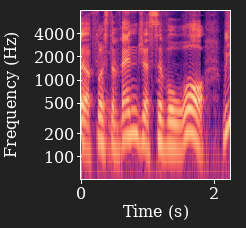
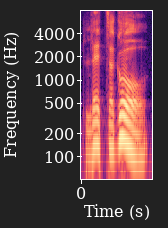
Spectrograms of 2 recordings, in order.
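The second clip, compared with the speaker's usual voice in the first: cartoon Italian catchphrase, punched louder; Italian accent; 4 semitones lower, 5 dB louder than usual. Shown as a demonstration. Showing how Mario's catchphrases should go, Italian accent. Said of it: "catchphrases in an Italian accent".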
